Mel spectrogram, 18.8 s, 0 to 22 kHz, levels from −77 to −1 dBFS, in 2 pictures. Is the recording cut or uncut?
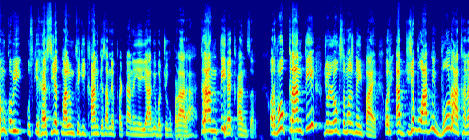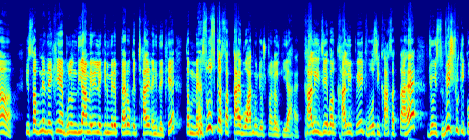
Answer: cut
